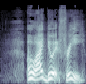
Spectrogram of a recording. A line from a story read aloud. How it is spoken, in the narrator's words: Mona said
